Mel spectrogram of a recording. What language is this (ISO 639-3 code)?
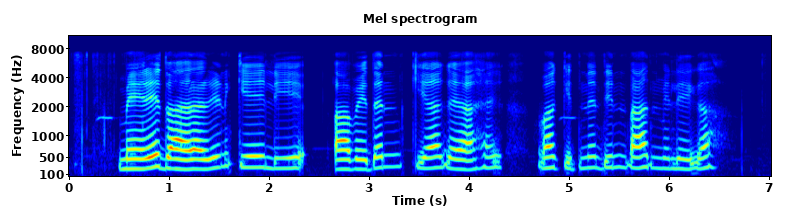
hin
